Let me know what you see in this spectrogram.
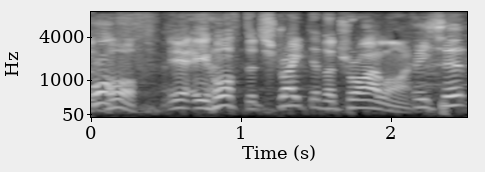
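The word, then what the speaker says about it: Hauff: scorer was Paul hoof yeah that's the way you pronounce it off yeah you hoofed it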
